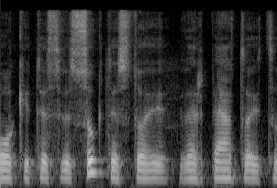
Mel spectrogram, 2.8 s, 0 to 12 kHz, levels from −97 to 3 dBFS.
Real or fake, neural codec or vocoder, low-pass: fake; vocoder, 22.05 kHz, 80 mel bands, Vocos; 9.9 kHz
